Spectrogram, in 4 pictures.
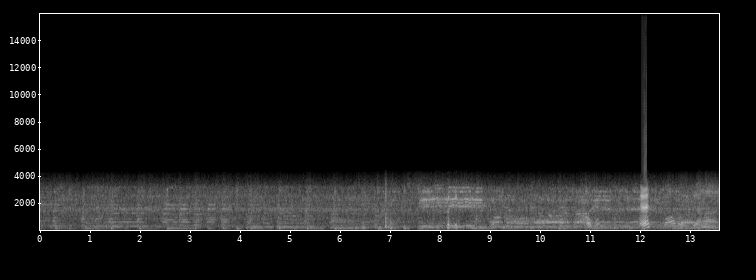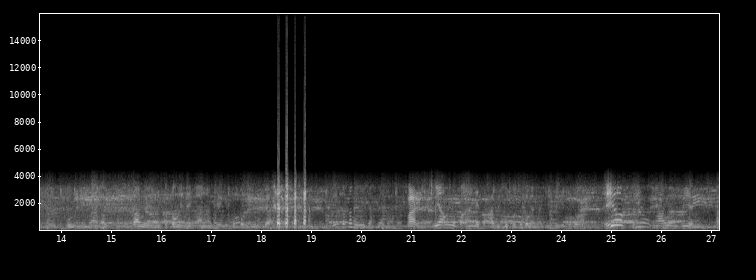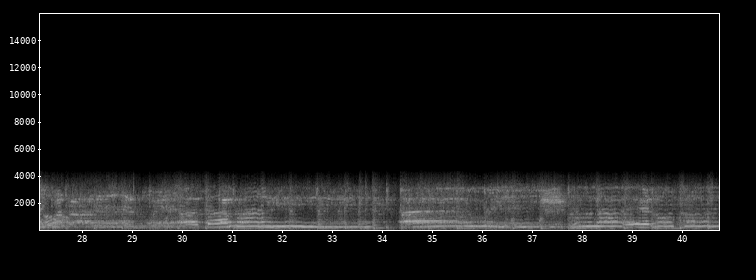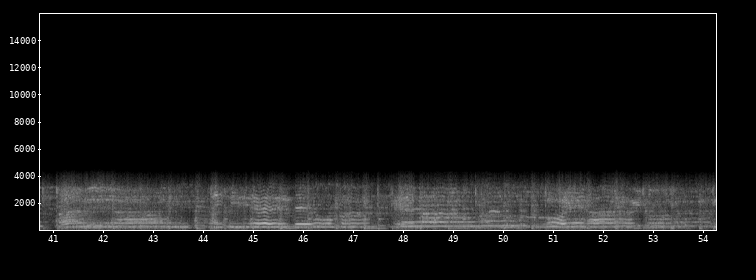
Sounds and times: Music: 0.0 - 54.2.

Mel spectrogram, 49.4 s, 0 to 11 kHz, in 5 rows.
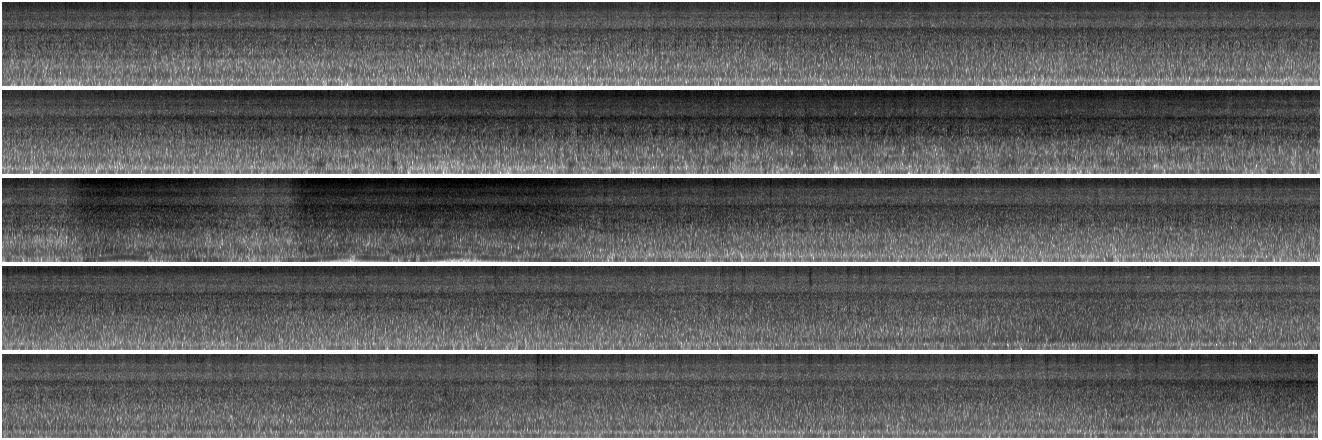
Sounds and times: Motorcycle: 0.0 - 49.4
Rattle: 0.0 - 49.4.

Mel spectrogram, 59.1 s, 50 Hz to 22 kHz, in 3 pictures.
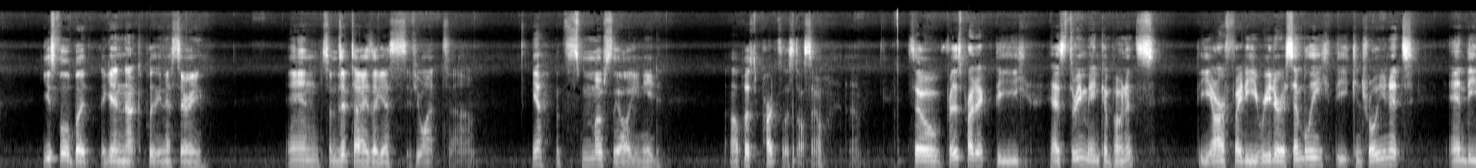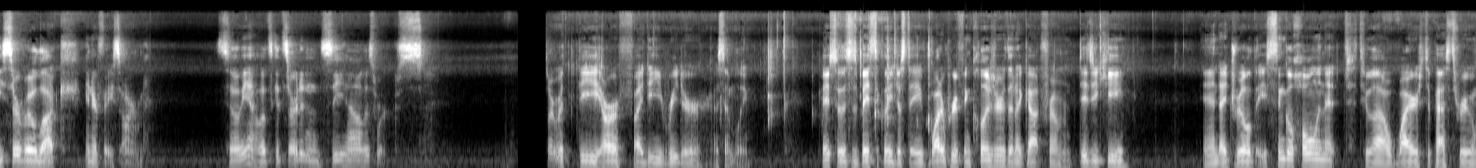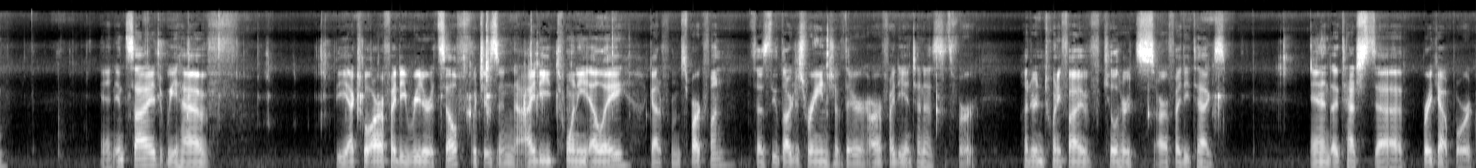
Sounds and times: Speech: 0.6 - 2.8, 3.8 - 6.4, 7.0 - 8.9, 9.6 - 21.8, 22.6 - 25.5, 27.0 - 29.8, 30.6 - 34.8, 35.7 - 39.5, 40.7 - 42.6, 43.8 - 52.4, 53.0 - 55.8, 56.8 - 59.0.

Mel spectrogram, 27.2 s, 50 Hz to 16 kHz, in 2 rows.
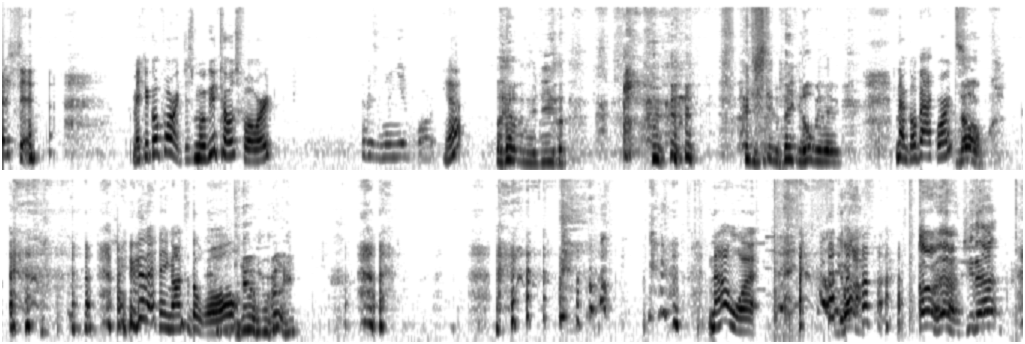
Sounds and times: Inside, small room: 0.0 - 27.2.

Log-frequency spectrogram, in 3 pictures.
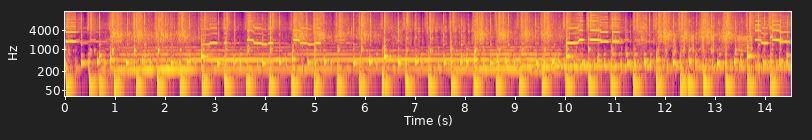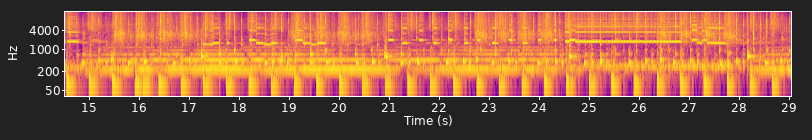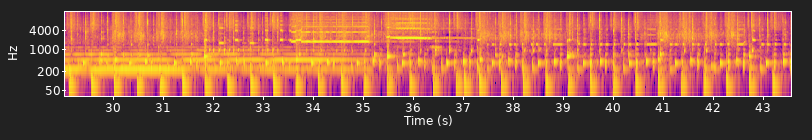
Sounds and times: Folk music: 0.0 - 43.5.

